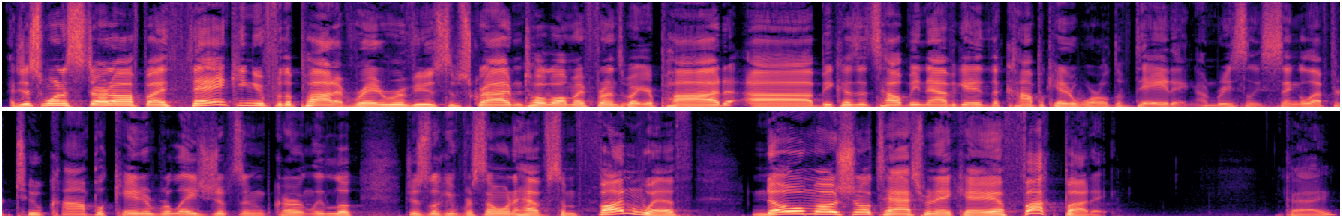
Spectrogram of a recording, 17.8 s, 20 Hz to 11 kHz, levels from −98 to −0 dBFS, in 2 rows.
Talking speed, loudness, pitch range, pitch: 210 wpm, -19 LUFS, 155-180 Hz, 165 Hz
